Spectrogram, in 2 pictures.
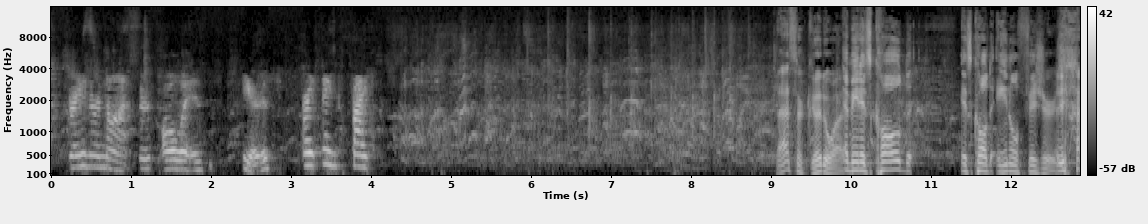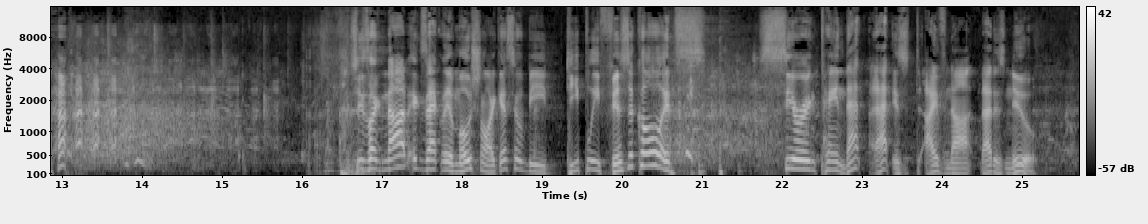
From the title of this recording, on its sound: Live from Portland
